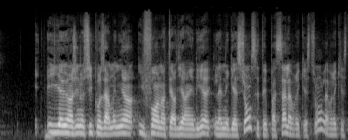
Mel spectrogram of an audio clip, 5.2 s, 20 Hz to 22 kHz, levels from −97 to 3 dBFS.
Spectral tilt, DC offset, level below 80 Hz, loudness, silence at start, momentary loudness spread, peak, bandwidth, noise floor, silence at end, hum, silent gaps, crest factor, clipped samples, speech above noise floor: -5 dB/octave; under 0.1%; -64 dBFS; -25 LUFS; 0.5 s; 12 LU; -6 dBFS; 16.5 kHz; -67 dBFS; 0.05 s; none; none; 18 dB; under 0.1%; 42 dB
